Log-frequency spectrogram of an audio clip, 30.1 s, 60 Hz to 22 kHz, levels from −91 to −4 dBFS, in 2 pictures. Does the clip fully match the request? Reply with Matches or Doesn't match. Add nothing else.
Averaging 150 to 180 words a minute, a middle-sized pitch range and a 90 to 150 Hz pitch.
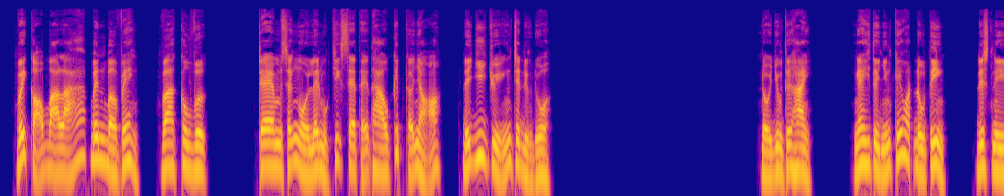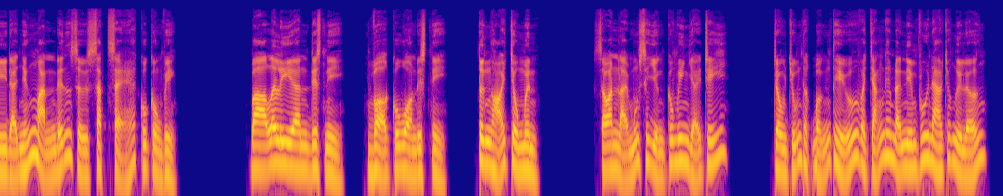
Matches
